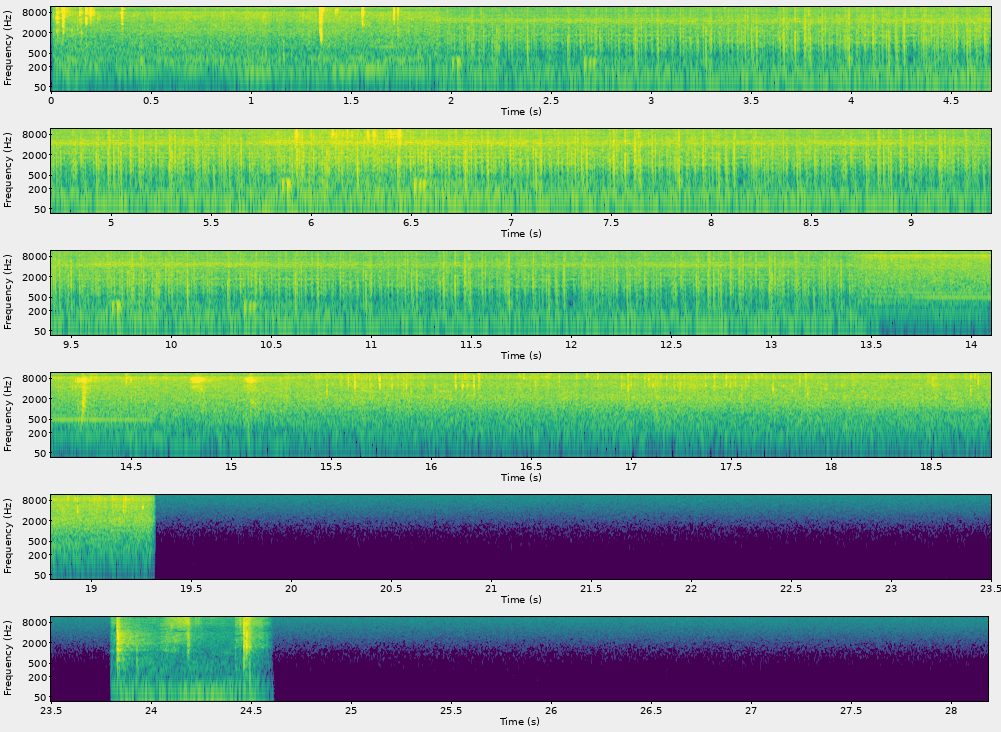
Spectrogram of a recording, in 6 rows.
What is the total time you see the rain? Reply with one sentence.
The rain can be heard for 19 seconds in total.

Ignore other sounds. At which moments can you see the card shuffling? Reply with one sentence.
The card shuffling can be heard from 5.7 to 6.5 s, from 14.2 to 15.2 s and from 23.8 to 24.6 s.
